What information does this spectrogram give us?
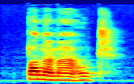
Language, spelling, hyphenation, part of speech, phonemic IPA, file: Dutch, panamahoed, pa‧na‧ma‧hoed, noun, /ˈpanamaˌhut/, Nl-panamahoed.ogg
- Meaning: a Panama hat, a lightweight straw hat type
